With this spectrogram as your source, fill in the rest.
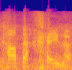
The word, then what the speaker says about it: Cartagena: It's actually spelt with a G, but you've got to pronounce it G. So, Cartagena.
